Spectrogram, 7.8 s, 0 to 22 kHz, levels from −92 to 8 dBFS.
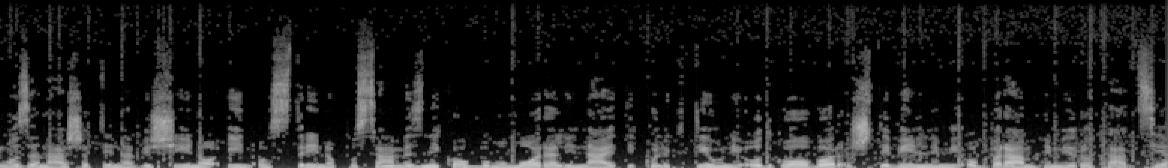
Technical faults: overdone noise removal

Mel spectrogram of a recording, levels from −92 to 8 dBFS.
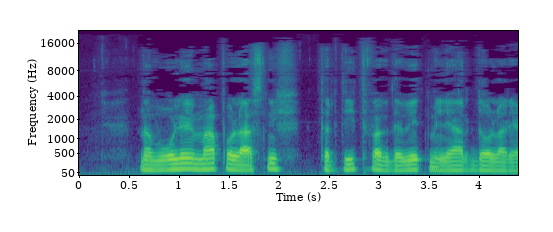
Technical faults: generation loss

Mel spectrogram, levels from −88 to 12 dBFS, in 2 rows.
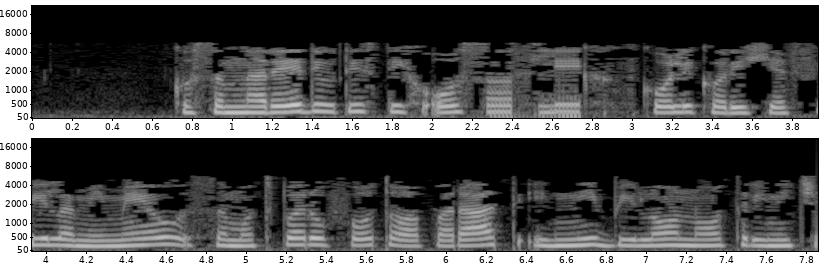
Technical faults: MP3 compression; robotic sound from repeated short buffers

